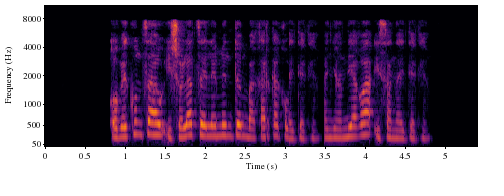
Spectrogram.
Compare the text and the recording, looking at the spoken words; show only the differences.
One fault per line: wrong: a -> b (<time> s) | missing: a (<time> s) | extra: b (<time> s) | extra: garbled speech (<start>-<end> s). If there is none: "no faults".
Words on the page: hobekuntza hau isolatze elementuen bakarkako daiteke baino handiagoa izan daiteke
no faults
